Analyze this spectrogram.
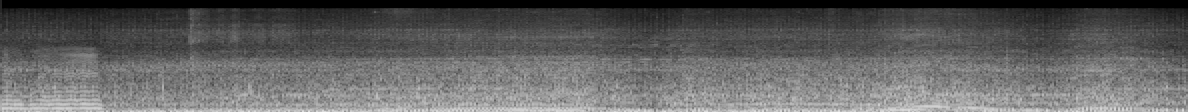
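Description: Motorcycle engine running as the bike rides along a gravel track, under a steady rushing noise; about seven seconds in, the engine note rises and falls briefly.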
